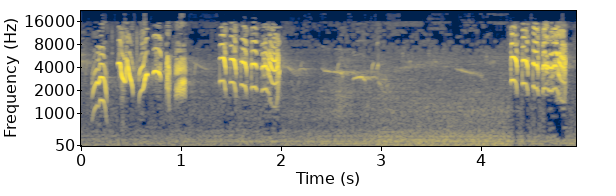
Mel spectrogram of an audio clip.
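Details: Female oriental magpie-robin song meant to excite male pet birds: three clusters of rapid, high chirping and warbled notes separated by quieter gaps with faint thin whistles in the background.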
